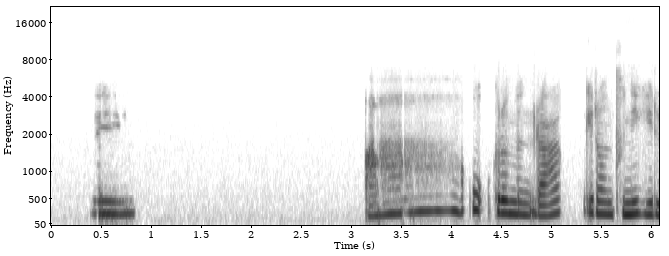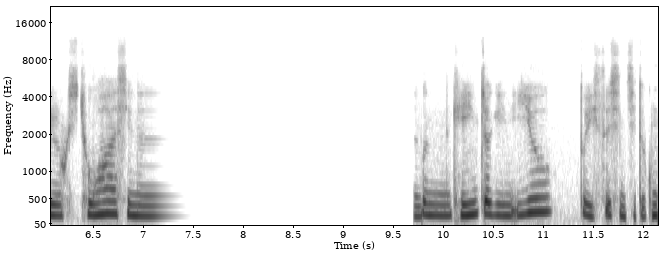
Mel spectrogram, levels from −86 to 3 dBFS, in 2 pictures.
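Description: At 7.03 s the speech stops and a call audio freeze begins. The last sound carries on briefly as a fading buzz or hiss, then about 2.28 s of silence follows. It lasts until 9.73 s. Packets were likely held up, so the jitter buffer ran dry and the receiver filled 2.68 s with invented sound. Nothing is lost, but the delay grows by that much.

A skip ahead follows at 9.79 to 9.81 s. Playback jumps forward almost without a gap. Roughly one and a half seconds of speech is dropped. The two sides are joined nearly directly. This recovers most of the delay the freeze built up.

From 10.34 s to the end at 12.15 s there is a jitter buffer speed-up. The speech runs at 123% speed but keeps its pitch. It sounds hurried. The receiver cut short pitch-period pieces, around 0.4 s in total, to trim excess buffered audio.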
